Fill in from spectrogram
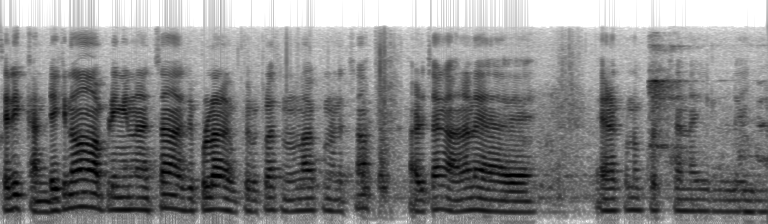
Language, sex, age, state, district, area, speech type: Tamil, male, 30-45, Tamil Nadu, Ariyalur, rural, spontaneous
